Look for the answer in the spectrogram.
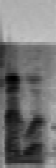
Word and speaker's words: Famuwa: Partly, well, I was saying Famuwa. Is that right? Famuwa. – He doesn't pronounce the E, so it tends to be pronounced Famuwa.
